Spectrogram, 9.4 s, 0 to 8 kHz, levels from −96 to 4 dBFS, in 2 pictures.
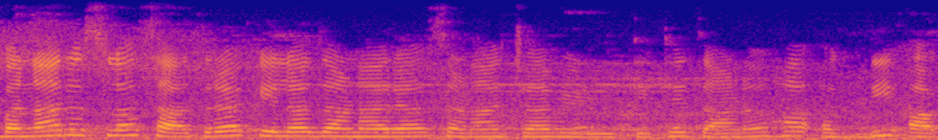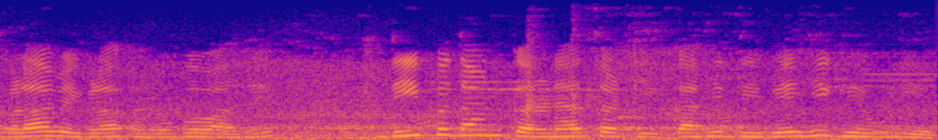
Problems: none marked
